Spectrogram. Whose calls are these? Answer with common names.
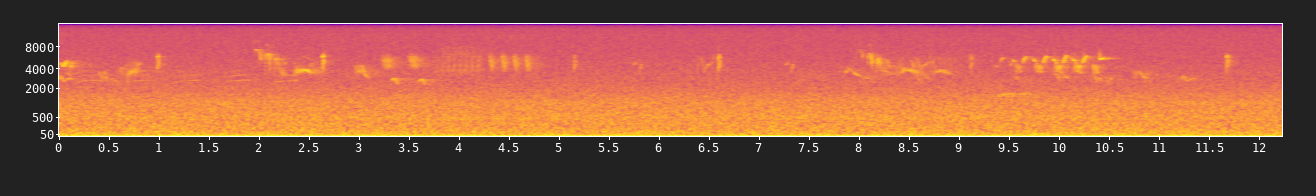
Red-breasted Nuthatch, Yellow-rumped Warbler, Mountain Chickadee, Fox Sparrow, Dusky Flycatcher, Western Tanager, Mountain Quail, MacGillivray's Warbler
